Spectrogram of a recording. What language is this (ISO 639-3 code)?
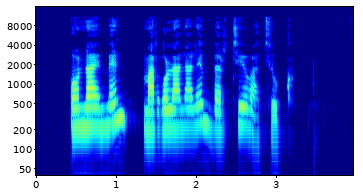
eus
